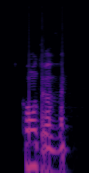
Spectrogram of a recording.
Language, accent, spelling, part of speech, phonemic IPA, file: French, Canada, contrevint, verb, /kɔ̃.tʁə.vɛ̃/, LL-Q150 (fra)-contrevint.wav
- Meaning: third-person singular past historic of contrevenir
